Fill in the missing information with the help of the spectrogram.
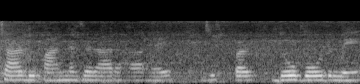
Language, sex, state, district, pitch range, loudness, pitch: Hindi, female, Chhattisgarh, Raipur, 190-200 Hz, -17 LUFS, 195 Hz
